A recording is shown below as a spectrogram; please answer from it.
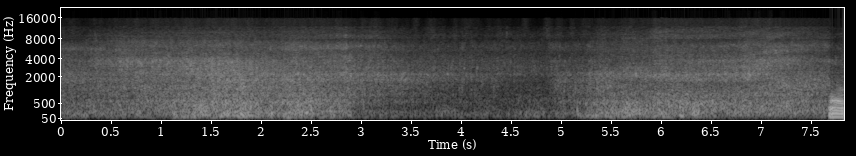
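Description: Ocean surf and wind buffeting the microphone while sea kayak fishing, a rolling wash that swells, eases off in the middle, then builds again, with a brief knock right at the end.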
